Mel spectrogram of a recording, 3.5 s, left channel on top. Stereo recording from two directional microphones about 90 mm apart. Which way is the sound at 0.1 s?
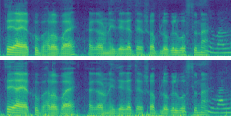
90° left.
